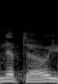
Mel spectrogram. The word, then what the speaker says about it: nipto: N-I-P-T-O. Nipto. N, is that big enough to see? Yeah. N-I-P-T-O. Long O. Nipto. Almost sounds take a dip.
